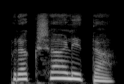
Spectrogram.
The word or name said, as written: ಪ್ರಕ್ಷಾಳಿತ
